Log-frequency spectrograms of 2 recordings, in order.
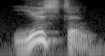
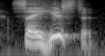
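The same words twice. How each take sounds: First: The 'h' at the start is silent. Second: The 'h' at the start is pronounced. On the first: "like the H is silent" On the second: "And I'll say Houston"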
